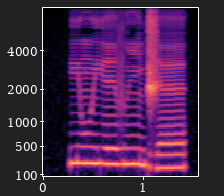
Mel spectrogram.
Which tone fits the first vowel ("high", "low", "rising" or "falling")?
high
